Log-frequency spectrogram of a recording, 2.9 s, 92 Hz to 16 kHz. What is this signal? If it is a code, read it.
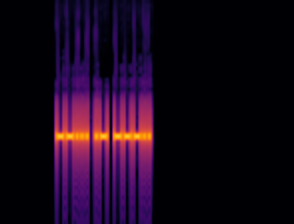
Morse code, heard as a keyed tone, about 50 wpm, 700 Hz. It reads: 7A8
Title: Common Cut Numbers - 3-Digit 50wpm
